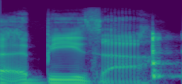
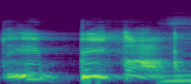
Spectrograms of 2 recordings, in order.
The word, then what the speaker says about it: Ibiza: Ibiza. – It's pronounced Ibiza.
